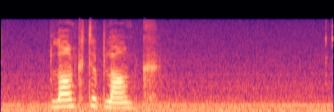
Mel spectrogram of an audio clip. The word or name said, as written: blanc de blancs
